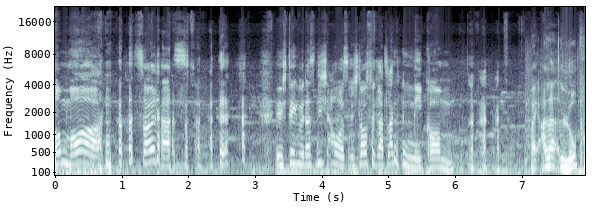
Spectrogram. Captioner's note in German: gelächter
